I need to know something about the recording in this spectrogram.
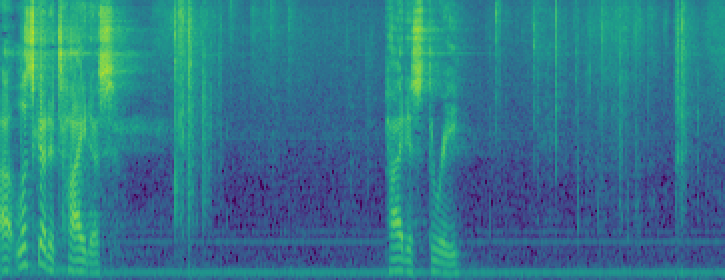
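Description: Paper pages rustle as a man turns them.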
